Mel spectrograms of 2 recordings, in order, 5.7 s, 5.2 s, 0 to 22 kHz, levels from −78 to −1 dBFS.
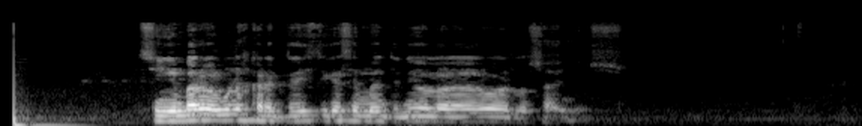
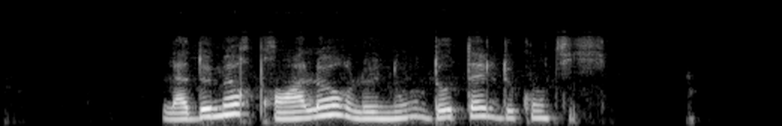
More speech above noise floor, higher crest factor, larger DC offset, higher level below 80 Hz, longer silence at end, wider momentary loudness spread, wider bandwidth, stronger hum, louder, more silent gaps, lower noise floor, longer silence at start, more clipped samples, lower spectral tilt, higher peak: second, 48 dB vs 68 dB; about the same, 20 dB vs 16 dB; neither; first, -48 dBFS vs -64 dBFS; first, 2 s vs 1.4 s; first, 24 LU vs 11 LU; first, 11.5 kHz vs 7.6 kHz; neither; second, -20 LUFS vs -17 LUFS; neither; second, -68 dBFS vs -85 dBFS; second, 0.1 s vs 1.1 s; neither; about the same, -7 dB/octave vs -8 dB/octave; about the same, -2 dBFS vs -2 dBFS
